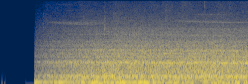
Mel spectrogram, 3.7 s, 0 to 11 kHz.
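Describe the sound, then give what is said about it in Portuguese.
A Porto metro train in Portugal rumbles steadily along its rails, starting abruptly after a brief silence and holding a loud, continuous low roar with a faint high whine above it. “A viagem até 2002 ainda é longa, por isso vamos aproveitar e apanhar o novíssimo metro do Porto.”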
